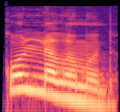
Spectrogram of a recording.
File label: "коллялӧмыд", Komi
